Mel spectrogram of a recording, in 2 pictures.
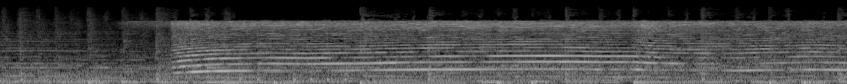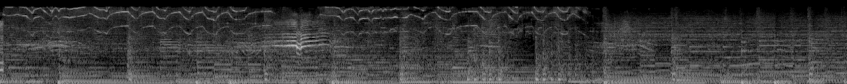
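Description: Background music, with a steady high-pitched electric motor whine from a handheld power tool working a teak board from about 2 s to 8 s; the whine rises slightly as it starts.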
